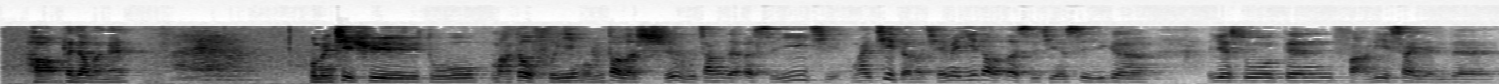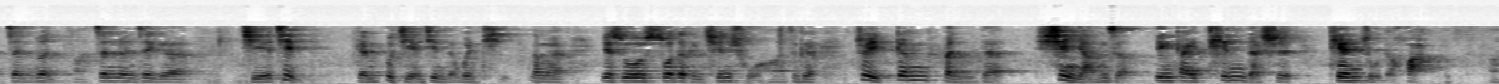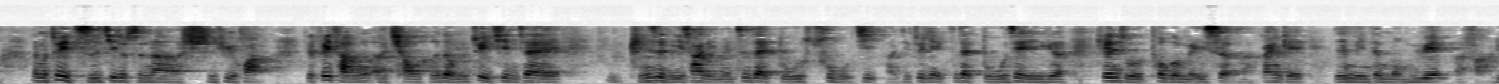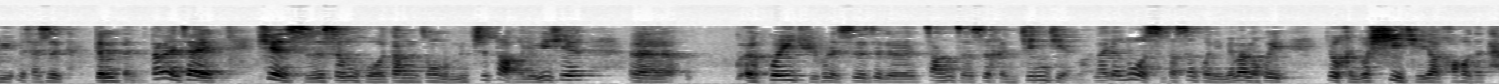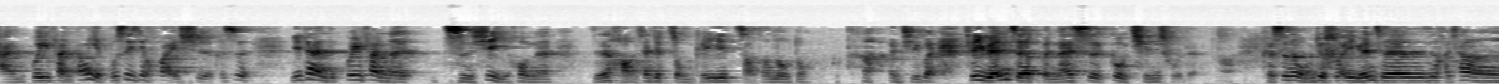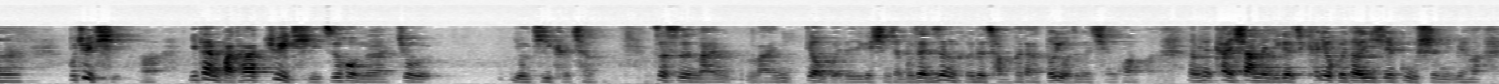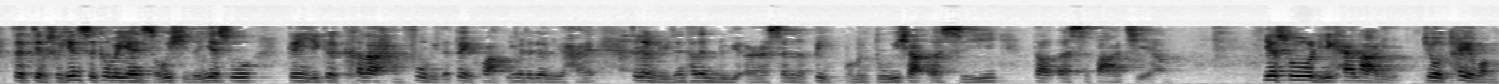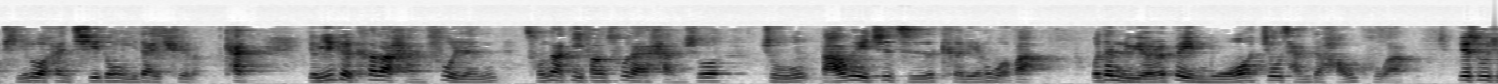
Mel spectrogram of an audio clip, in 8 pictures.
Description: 【圣经讲座】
